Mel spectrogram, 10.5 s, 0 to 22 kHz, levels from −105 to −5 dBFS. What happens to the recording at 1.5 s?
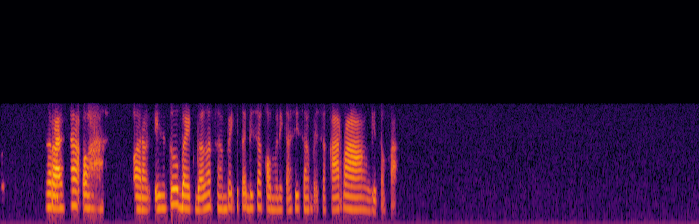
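Nothing goes wrong at 1.5 s: the speech carries on intact through that moment, heard through the narrow band of an AMR narrowband mobile codec with nothing above about 3.6 kHz.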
